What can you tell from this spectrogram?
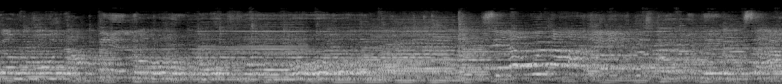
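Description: A young girl singing a Romanian folk song into a microphone, accompanied by a folk orchestra, her voice carrying a gliding melody over the band.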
